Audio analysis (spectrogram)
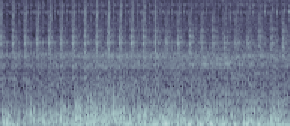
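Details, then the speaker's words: Second-hand Royal Enfield Bullet checked before purchase: deep even single-cylinder idle thump with light internal whirr, no noise from bottom or top end; healthy idle. "बघू शकता कोणत्याही प्रकारचा आवाज नाहीये खालती पण नाही आणि वरती सुद्धा नाहीये"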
